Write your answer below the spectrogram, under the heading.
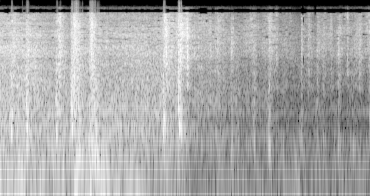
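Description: Romanian Railways (CFR) passenger coaches rolling past close by, their wheels clicking over the rail joints in quick pairs. About three and a half seconds in the last coach goes by, and the rumble fades as the train moves away.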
